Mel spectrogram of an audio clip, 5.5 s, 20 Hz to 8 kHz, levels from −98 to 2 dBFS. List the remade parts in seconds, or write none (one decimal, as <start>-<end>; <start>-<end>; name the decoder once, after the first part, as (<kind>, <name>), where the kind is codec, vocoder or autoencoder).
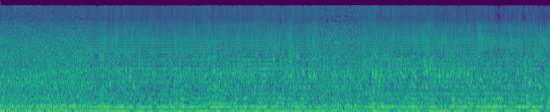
0.9-3.2 (vocoder, BigVGAN v2); 3.6-5.5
